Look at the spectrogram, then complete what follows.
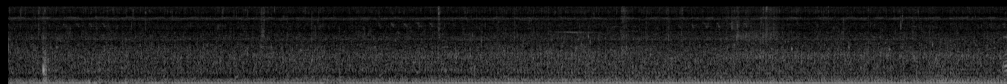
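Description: Steady rush of flowing stream water, an even noise, with a low steady hum underneath and a single sharp click about half a second in.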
